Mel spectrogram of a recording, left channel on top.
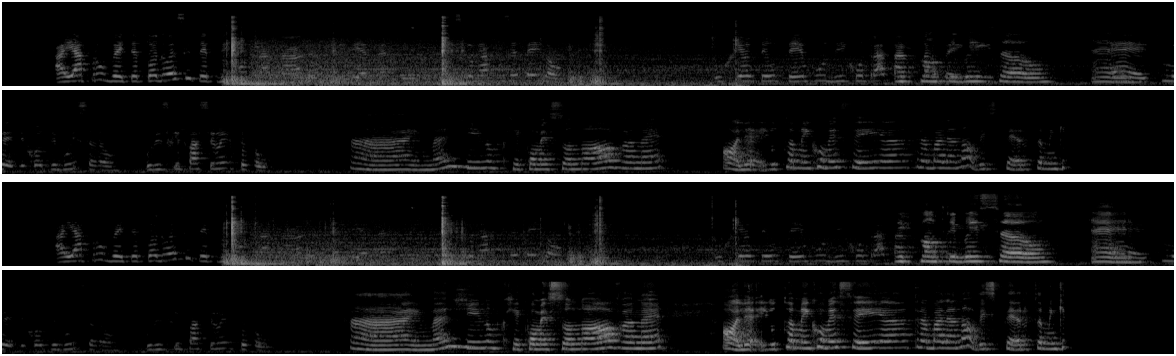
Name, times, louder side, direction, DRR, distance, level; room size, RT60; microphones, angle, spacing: voice 1, 0.5-5.7 7.1-9.9 11.1-12.9 13.2-14.4 19.2-19.4, left 4 dB, 45° left, 0.3 m, -50 dB
sound 1, 2.2-7.4, right 1 dB, 10° right, 0.7 m, -44 dB
sound 2, 2.5-19.1, left 3 dB, 85° left, 0.8 m, -55 dB
voice 2, 8.9-10.6 10.9-11.4 15.2-22.3, right 6 dB, 80° right, 0.4 m, -42 dB
4.7 x 2.6 x 3.0 m
head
